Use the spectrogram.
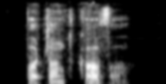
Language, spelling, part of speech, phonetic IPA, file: Polish, początkowo, adverb, [ˌpɔt͡ʃɔ̃ntˈkɔvɔ], Pl-początkowo.ogg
